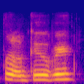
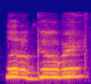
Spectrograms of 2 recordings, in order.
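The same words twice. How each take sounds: First: Said in the usual way. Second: Little goober pitched way up and louder; squeaky pet talk; high cutesy pet voice. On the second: Real, not acted. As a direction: coo it up high at the cat. Repeats to cat, second higher.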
